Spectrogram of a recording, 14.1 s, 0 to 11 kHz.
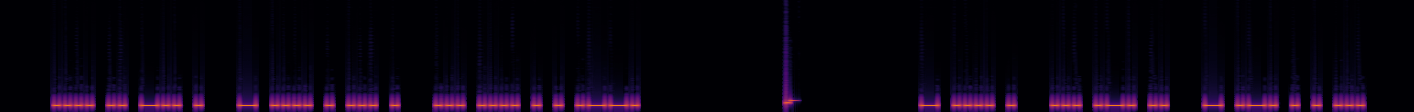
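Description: Morse code sent at 22 words per minute: a steady mid-pitched beep keyed into quick dots and dashes, in two runs separated by a pause broken only by a faint click.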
